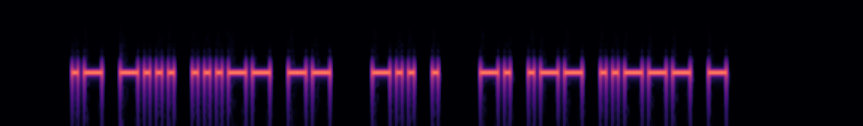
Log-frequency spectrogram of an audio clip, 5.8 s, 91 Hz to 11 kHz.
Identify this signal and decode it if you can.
Morse code, heard as a keyed tone, about 31 wpm, 700 Hz. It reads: AB3M DE NW2T
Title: USA Callsign DE Callsign - 4 Characters - 30wpm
